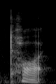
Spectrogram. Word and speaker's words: taught: We're using the aw sound, like ball and call, and we finish with a stop t.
